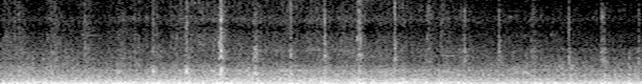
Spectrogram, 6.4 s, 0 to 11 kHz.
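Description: Freight train rolling past close below: a steady low rumble of wagon wheels on the rails, with a regular run of sharp wheel clicks about three a second. Near the end the trailing WDP3A diesel locomotive passes, its engine running.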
